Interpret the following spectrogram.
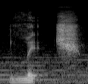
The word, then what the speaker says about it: Lich: Uh, I am actually completely aware of the fact that the most common way to say this word is lich, as if it had a t before the ch.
